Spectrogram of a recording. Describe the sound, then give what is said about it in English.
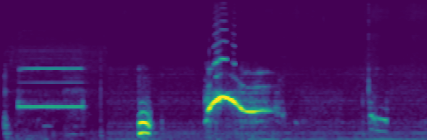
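A steady electronic phone tone sounds first, then a boy's shrill, rising-and-falling screams come through a phone line in a voicemail message in a few bursts, the longest about a second, with no talking. “That was my son screaming down the phone, and he's important to me and means a lot to me.”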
